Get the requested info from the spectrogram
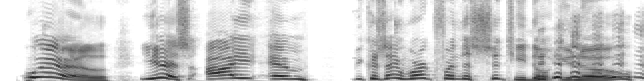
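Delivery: put-on British accent, pitched very high. Voicing pliers named Lewis, answering the question: British voice for Lewis. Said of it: "He's semi-British".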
